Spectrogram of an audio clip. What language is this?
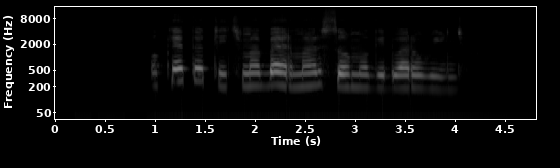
Luo (Kenya and Tanzania)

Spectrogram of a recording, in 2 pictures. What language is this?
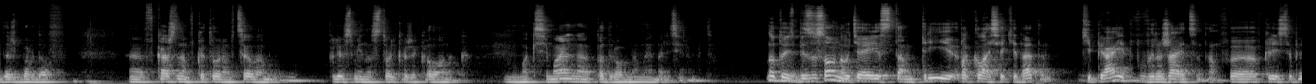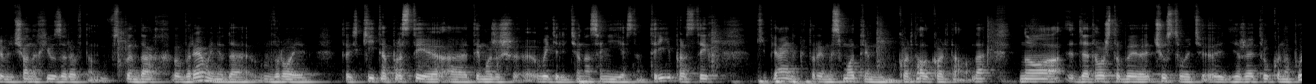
Russian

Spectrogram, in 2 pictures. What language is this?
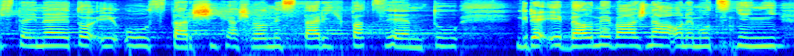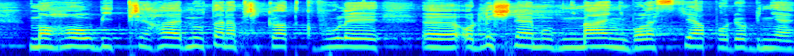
Czech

